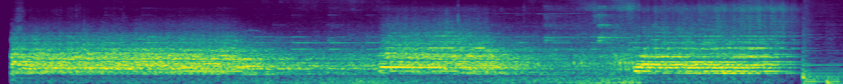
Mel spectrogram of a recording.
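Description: A locomotive air horn sounding three long, chord-like blasts, the middle one shortest, over a rumble of train noise. It cuts off just before the end.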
